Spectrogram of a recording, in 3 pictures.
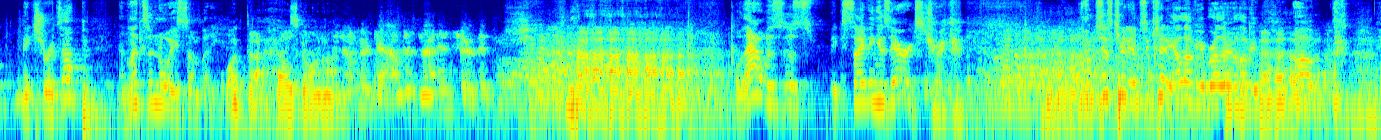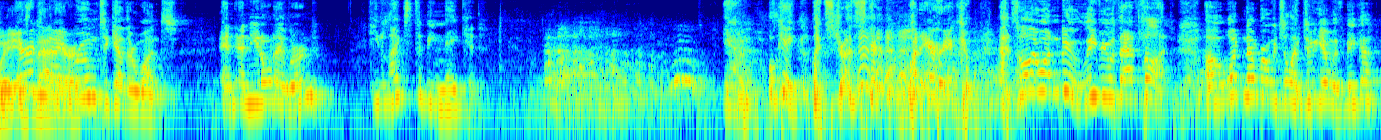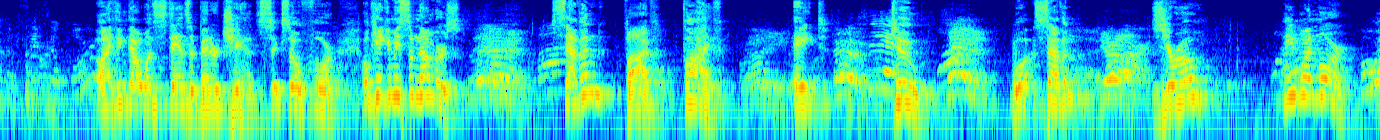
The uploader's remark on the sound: The World's ONLY Live Magic Comedy Podcast. Today we get to the bottom of it LIVE from Vancouver at the Rio Theatre. There are magic performances, jokes, a t-shirt cannon, confetti streamers.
